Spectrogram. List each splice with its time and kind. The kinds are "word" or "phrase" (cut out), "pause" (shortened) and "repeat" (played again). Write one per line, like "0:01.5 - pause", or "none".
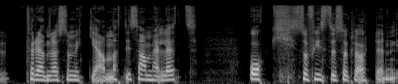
none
